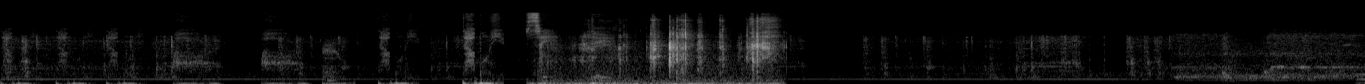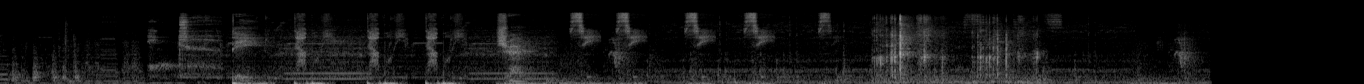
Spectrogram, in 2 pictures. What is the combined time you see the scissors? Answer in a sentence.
You can hear the scissors for 4 seconds altogether.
